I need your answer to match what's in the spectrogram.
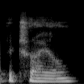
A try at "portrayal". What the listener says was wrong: Portrayal. You did say betrayal.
